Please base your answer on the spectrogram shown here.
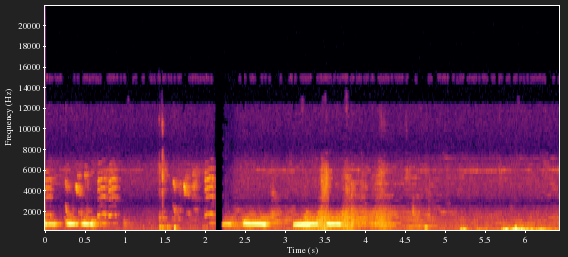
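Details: Gentle, level coos of a diamond dove in nature, several short notes then a slightly rising pair, mixed with high chirps of other birds and closing on low thuds and rustling.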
